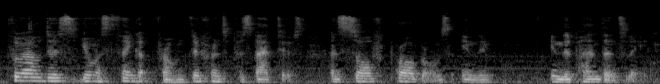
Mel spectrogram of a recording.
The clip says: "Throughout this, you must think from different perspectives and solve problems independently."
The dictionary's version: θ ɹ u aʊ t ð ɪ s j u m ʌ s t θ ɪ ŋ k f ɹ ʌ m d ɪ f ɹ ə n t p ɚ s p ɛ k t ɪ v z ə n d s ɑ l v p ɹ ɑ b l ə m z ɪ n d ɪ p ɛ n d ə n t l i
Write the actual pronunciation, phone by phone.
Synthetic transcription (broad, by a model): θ ɹ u aʊ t ð ɪ s j u m ʌ s t θ ɪ ŋ k f ɹ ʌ m d ɪ f ɹ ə n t p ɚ s p ɛ k t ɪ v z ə n s ɑ l v p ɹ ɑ b l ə m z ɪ n d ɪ p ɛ n d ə n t l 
